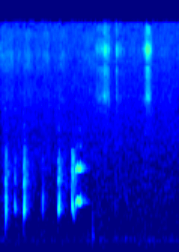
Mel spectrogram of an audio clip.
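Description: Faint whiteboard eraser squeaking across the board as it wipes: a quick run of short squeaks in the first second or so.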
